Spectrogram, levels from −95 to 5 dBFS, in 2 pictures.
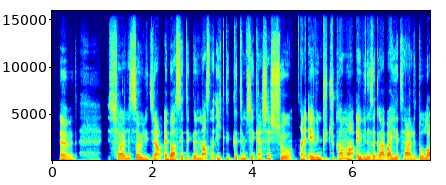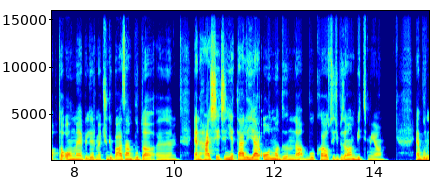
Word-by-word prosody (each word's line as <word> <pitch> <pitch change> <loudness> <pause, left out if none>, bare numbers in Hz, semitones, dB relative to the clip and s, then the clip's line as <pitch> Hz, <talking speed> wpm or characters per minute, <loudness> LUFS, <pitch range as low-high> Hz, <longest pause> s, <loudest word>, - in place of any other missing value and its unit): Evet. 170 -1 +1 0.6
Şöyle 275 +4 0
söyleyeceğim, 215 - +2
eee, 210 -1 +4
bahsettiklerin 265 +4 +2
aslında 290 +3 +1
ilk 270 -1 -5
dikkatimi 265 +2 -4
çeken 260 -2 -2
şey 305 +7 -1
şu, 210 - 0
hani, 195 -2 +3
evin 205 +3 +4
küçük 235 +4 -7
ama 305 +4 +3
evinizde 230 +6 +3
galiba 230 -1 +4
yeterli 210 +2 +1
dolap 200 +4 +1
da 205 - +1
olmayabilir 195 +1 0
mi? 165 -3 -6
Çünkü 195 +2 -4
bazen 205 +1 0
bu 205 -3 -4
da, 160 -3 -2
emm, 150 0 -7 0.3
yani, 175 +1 +1
her 190 +3 +4
şey 235 +4 +1
için 230 +1 -2
yeterli 215 +1 +2
yer 205 0 +4
olmadığında 195 -4 -1
bu 200 +1 -6
kaos 205 +2 -2
hiçbir 215 -2 -8
zaman 205 +1 0
bitmiyor. 140 -7 -6 0.7
Ya, 190 -1 0
bunun 220 +3 -2
205 Hz, 165 wpm, -22 LUFS, 185-235 Hz, 0.7 s, eee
